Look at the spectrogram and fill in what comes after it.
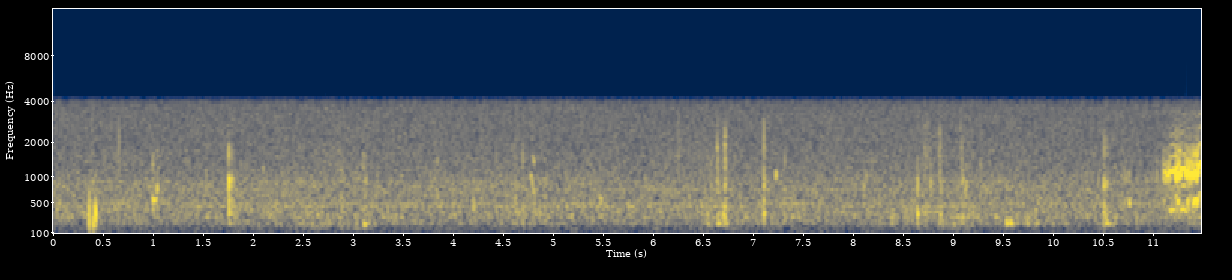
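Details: Male pet guinea pig named Fluffy, caged with a male cage mate, eating and making strange sounds heard off and on day and night: scattered soft clicks and chewing taps, closing with a brief rising squeal over steady background hiss.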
